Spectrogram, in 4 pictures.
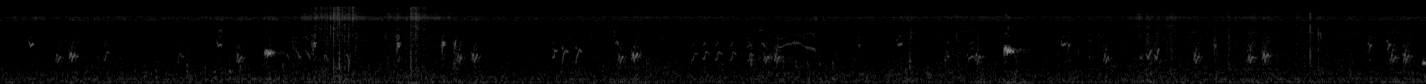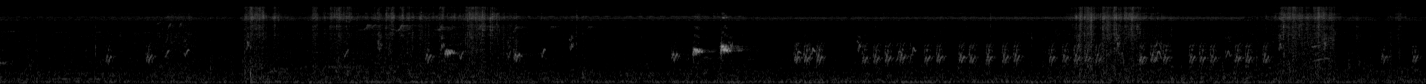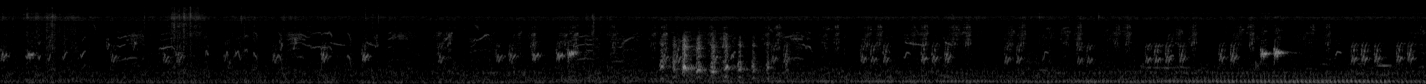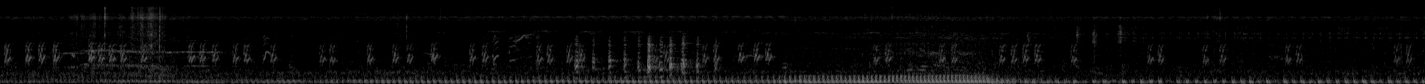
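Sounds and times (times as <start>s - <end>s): birds chattering: 0.0s - 57.0s.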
